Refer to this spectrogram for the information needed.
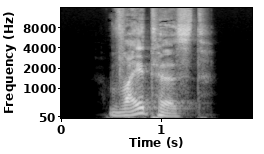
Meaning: inflection of weiten: 1. second-person singular present 2. second-person singular subjunctive I
- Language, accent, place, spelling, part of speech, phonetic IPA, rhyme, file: German, Germany, Berlin, weitest, verb, [ˈvaɪ̯təst], -aɪ̯təst, De-weitest.ogg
